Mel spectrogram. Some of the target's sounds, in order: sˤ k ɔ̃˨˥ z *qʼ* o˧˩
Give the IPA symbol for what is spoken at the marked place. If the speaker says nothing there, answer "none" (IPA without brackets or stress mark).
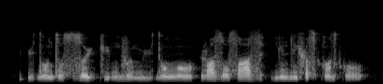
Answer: k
